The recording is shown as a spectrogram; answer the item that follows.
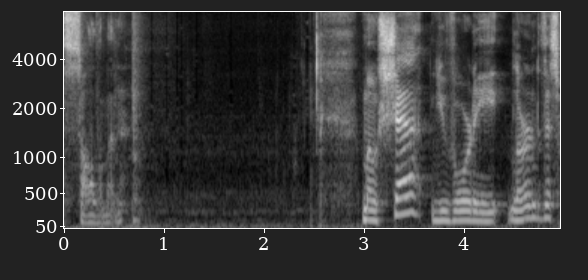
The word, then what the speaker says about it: Solomon: this one is and you just will not know this one unless you know that shalomo comes through in our english translations as solomon moshe you've already learned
